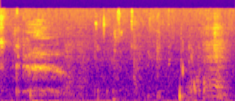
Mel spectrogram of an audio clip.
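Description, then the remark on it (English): A quiet sip from a can of LaCroix sparkling water, with soft slurping and faint fizzy crackle, a small gulp near the end and a sharp click as it finishes. No one speaks. “Sorry, I had a little sip of some Lacroix here it's not a plug, but I, you know, it's nice, nice to have.”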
